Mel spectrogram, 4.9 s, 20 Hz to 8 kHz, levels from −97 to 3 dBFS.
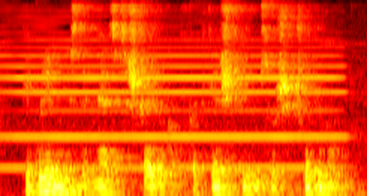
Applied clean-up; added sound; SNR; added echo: none; Bowed string instrument; 11 dB; reverberation time 0.9 s.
